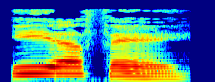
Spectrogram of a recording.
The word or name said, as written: efa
